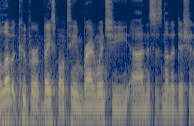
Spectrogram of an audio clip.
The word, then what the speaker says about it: Wuensche: oh I'm sure yeah it's wenchy and and uh it sounds a little Asian so so I get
